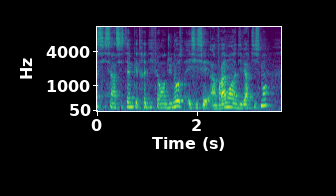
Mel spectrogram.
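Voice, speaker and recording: A man talks at a fairly quick pace in a high pitch with ordinary pitch variation. Noticeable background noise runs underneath. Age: 30s. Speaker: film director and former doctor. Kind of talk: interview. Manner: halting, many hesitations.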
